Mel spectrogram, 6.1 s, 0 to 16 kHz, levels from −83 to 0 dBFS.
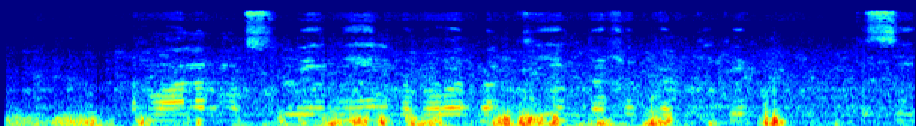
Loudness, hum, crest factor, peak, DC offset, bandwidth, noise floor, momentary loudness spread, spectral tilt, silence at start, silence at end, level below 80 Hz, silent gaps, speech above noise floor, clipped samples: -26 LUFS; none; 22 dB; -2 dBFS; under 0.1%; 11.5 kHz; -46 dBFS; 17 LU; -7.5 dB/octave; 0.05 s; 0 s; -32 dBFS; none; 23 dB; under 0.1%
